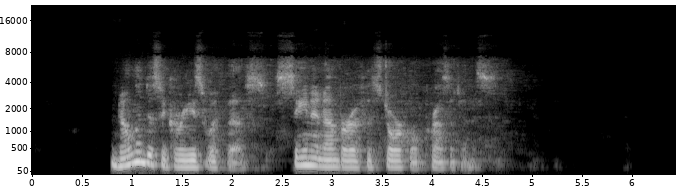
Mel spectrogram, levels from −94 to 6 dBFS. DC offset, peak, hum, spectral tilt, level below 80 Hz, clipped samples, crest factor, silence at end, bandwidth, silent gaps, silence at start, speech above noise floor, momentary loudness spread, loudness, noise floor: under 0.1%; -6 dBFS; none; -6.5 dB/octave; -68 dBFS; under 0.1%; 16 dB; 1.8 s; 7.6 kHz; none; 0.8 s; over 69 dB; 13 LU; -22 LUFS; under -90 dBFS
